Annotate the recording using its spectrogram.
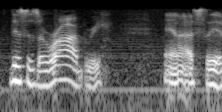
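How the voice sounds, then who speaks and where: A woman speaks at a very slow pace. Audible room echo follows her words. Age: 80s+. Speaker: trial witness. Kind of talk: court testimony. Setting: courtroom.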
